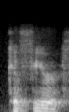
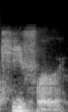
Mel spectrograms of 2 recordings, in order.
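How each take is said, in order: First: It is said the Eastern European way. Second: It is said the usual American way. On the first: "is the proper pronunciation from Eastern Europe" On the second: "we call it kefir in America"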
